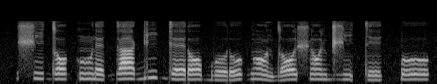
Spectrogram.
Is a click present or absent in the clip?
absent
